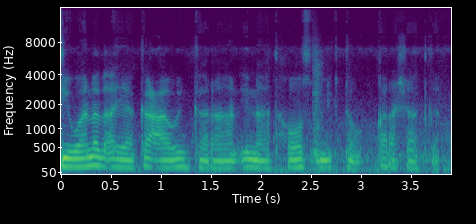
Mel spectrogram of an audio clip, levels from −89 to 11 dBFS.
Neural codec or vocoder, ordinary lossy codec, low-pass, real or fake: none; Opus, 16 kbps; 14.4 kHz; real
